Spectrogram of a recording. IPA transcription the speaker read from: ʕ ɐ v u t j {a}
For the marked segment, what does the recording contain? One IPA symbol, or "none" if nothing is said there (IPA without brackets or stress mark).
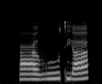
a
